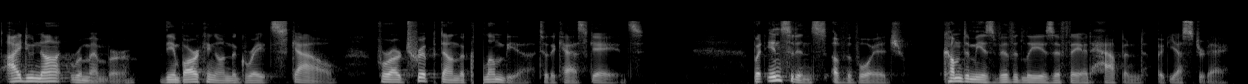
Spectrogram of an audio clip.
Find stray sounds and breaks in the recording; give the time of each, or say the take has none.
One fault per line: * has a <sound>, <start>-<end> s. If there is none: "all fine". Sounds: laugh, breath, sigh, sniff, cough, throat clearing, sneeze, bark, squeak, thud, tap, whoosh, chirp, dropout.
* has a dropout, 4.7-4.8 s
